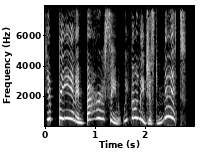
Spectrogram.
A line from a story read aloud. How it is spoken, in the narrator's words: exclaimed the princess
